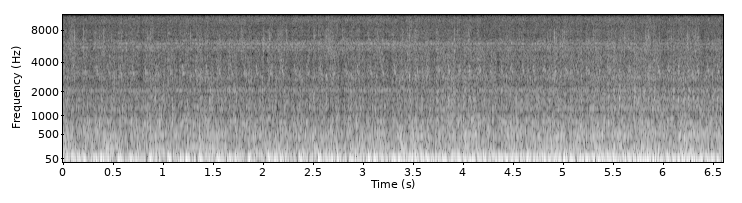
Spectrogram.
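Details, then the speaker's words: 1970s VW Type 2 Camper air-cooled engine, sluggish and down on power, during carb adjustment: deep, uneven lumpy idle with irregular misfiring beats; rough idle, vacuum leak suspected, points not yet adjusted. "you're still running like a pig"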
